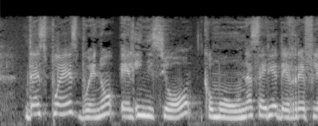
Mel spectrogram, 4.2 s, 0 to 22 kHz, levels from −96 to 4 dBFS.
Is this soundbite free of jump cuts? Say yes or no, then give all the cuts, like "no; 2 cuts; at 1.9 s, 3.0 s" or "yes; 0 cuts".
no; 1 cut; at 1.8 s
